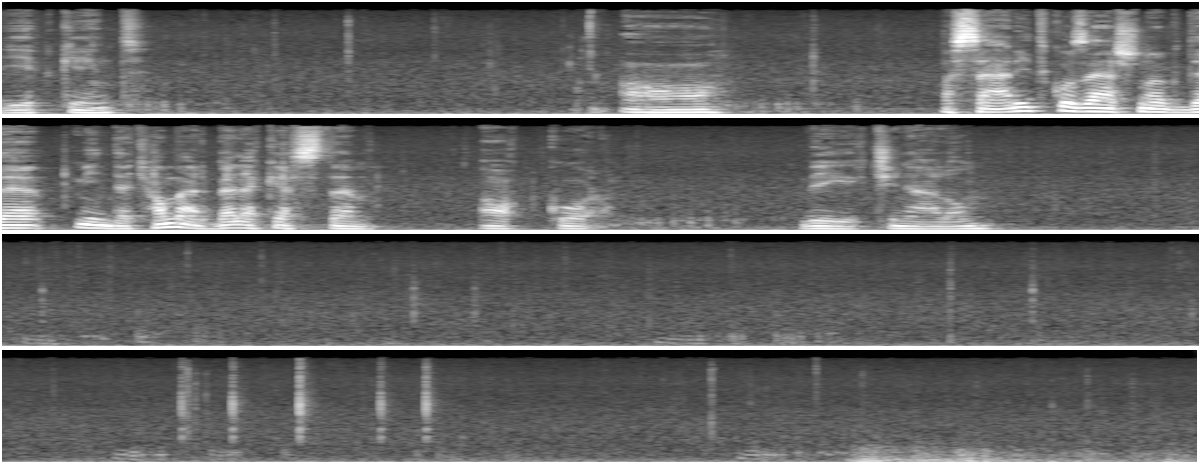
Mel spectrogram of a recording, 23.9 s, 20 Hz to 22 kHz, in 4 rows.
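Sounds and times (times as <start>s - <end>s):
speech: 0.0s - 0.8s, 3.0s - 3.7s, 4.7s - 9.1s, 10.0s - 11.0s
steady rain: 0.0s - 23.9s
thunder rumbling outside in a long low roll: 21.7s - 23.9s.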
